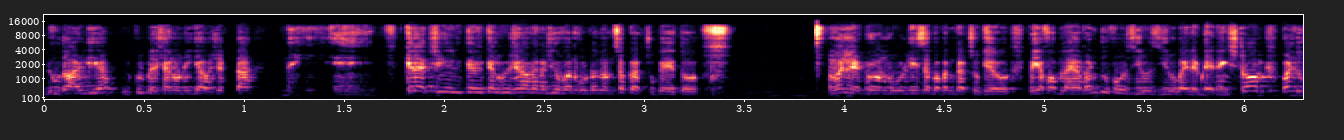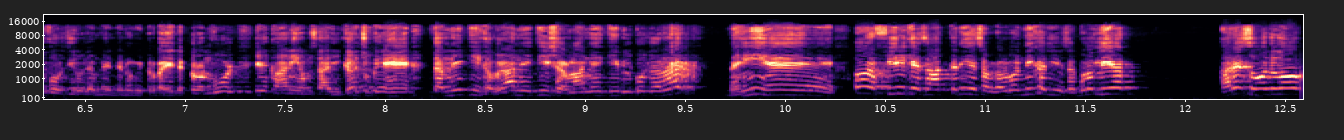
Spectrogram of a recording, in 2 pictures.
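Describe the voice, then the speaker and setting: A man teaching a physics lecture, animated and playing both sides of a call-and-response with his students. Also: on the high side, racing, slightly rough, low-quality recording. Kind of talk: energetic classroom lecture.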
